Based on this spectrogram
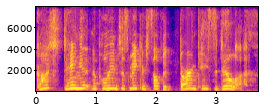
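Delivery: put-on high-pitched grandma voice. Joking about tortillas with others, Napoleon Dynamite grandma impression. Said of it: "It's like the grandmother from Napoleon Dynamite".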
